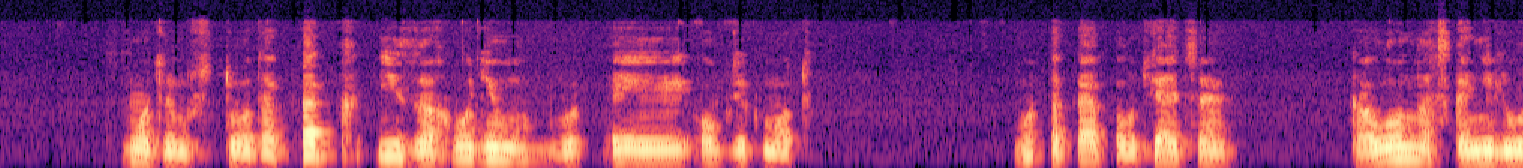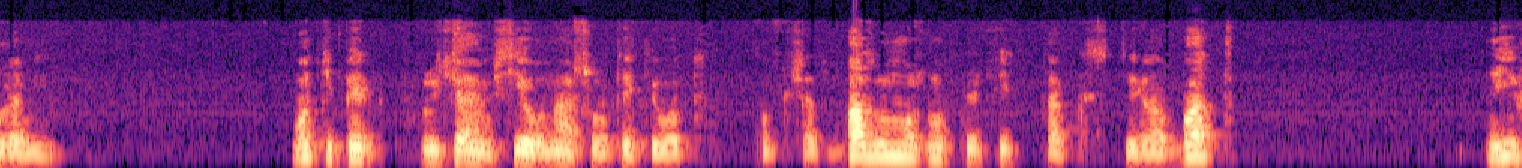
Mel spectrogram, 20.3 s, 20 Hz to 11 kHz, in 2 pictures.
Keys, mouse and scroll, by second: 0.7-1.5 scroll down 1, 1.5 middle click, 1.5-2.8 scroll down 2, 3.1 click, 5.5-6.0 scroll up 3, 6.0 shift+middle click, 6.8 middle click, 8.3-9.0 scroll up 4, 9.0-9.4 scroll down 1, 9.4 middle click, 9.4-10.3 scroll down 1, 11.2-12.1 scroll down 5, 12.1 shift+middle click, 15.3 click, 17.5 click.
